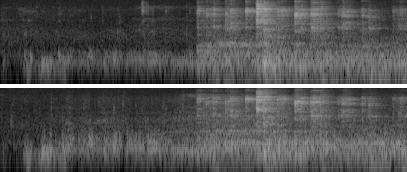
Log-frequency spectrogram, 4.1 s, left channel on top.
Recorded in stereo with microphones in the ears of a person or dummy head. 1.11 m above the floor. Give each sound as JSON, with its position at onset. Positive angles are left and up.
{"t": 2.0, "sound": "typing on a keyboard", "side_deg": -5, "distance_m": 1.3}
